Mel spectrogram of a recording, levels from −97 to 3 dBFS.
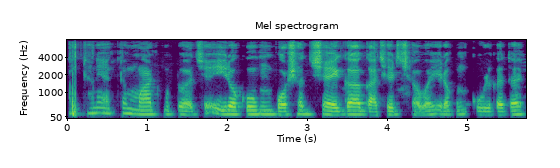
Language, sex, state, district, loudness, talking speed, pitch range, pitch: Bengali, male, West Bengal, Kolkata, -17 LUFS, 135 wpm, 140-155 Hz, 150 Hz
